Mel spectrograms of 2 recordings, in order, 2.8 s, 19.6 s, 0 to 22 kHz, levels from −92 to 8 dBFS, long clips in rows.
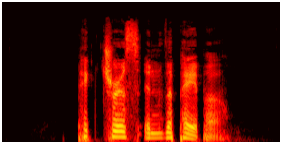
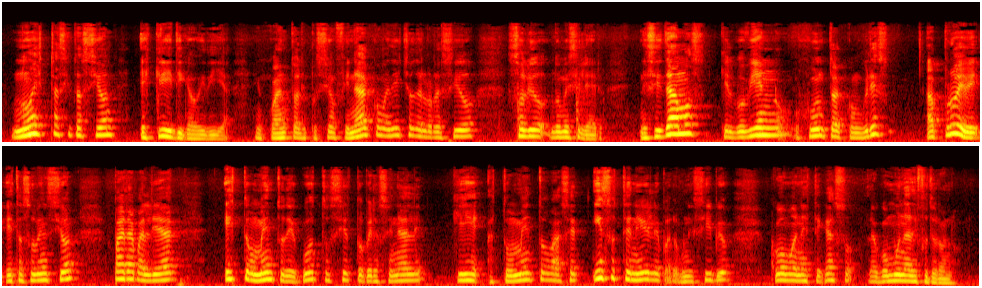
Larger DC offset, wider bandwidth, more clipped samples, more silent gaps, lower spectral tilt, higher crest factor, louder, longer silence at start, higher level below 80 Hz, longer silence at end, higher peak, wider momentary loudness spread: neither; about the same, 13 kHz vs 12.5 kHz; neither; neither; about the same, -5 dB/octave vs -5.5 dB/octave; about the same, 20 dB vs 22 dB; second, -27 LUFS vs -23 LUFS; first, 0.75 s vs 0.1 s; about the same, -52 dBFS vs -52 dBFS; first, 0.55 s vs 0.2 s; second, -10 dBFS vs 0 dBFS; first, 15 LU vs 11 LU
